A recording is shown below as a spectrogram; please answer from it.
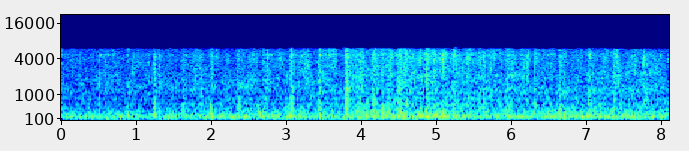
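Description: Footsteps of people running past: a quick patter of strides that grows louder about three seconds in and fades after about five seconds.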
